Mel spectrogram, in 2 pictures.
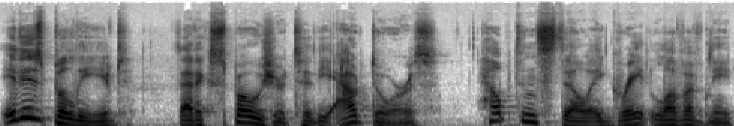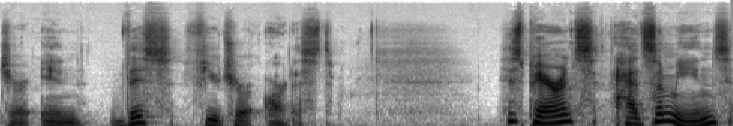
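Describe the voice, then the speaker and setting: On the comedy podcast he co-hosts, an American man hams his way through a history story, tossing in jokey asides. He speaks at a medium pitch with a slightly mellow quality.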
